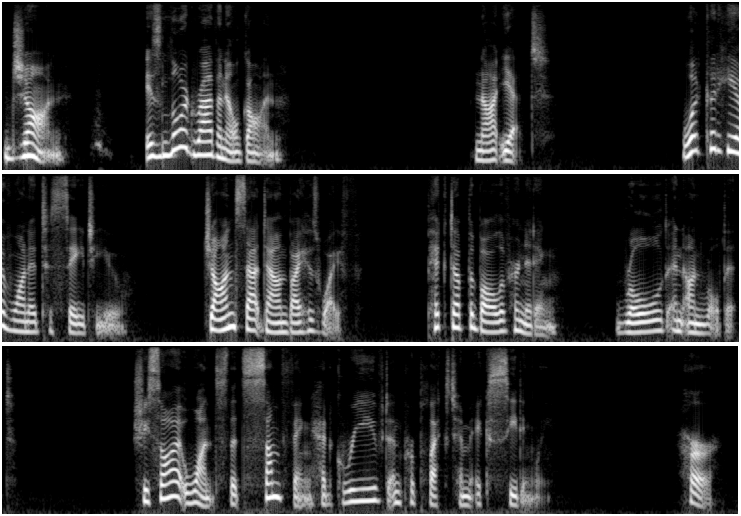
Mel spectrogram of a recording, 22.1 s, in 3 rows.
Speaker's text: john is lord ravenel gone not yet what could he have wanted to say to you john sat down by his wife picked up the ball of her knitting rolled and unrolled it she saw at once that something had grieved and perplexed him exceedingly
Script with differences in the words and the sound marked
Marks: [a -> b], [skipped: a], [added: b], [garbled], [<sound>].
john [whoosh] is lord ravenel gone not yet what could he have wanted to say to you john sat down by his wife picked up the ball of her knitting rolled and unrolled it she saw at once that something had grieved and perplexed him exceedingly [added: her]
